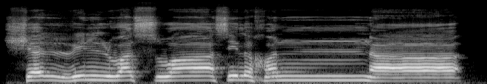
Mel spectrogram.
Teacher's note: نون مشدد میں شروع ہی سے غنہ کریں گے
